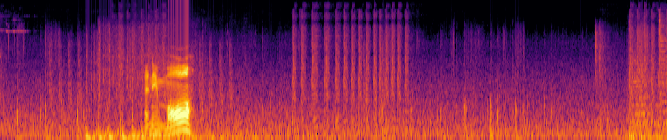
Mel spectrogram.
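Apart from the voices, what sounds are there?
gunfire in video game SOCOM US Navy Seals II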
